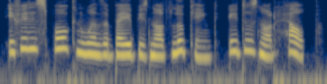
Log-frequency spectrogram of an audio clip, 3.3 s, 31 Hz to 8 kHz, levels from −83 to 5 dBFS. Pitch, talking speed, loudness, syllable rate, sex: 235 Hz, 255 wpm, -17 LUFS, 5.9 syllables/s, female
